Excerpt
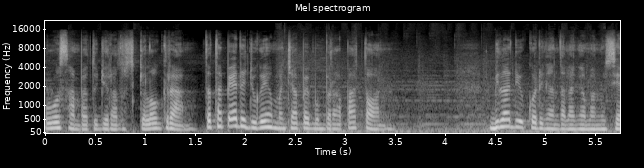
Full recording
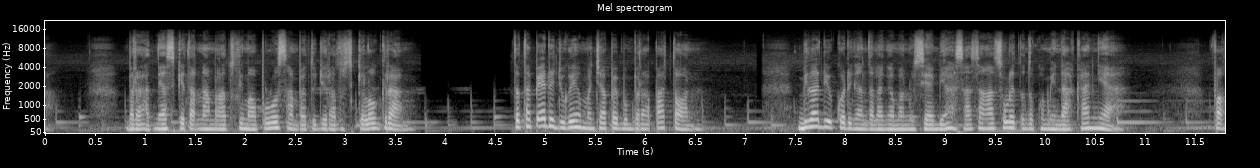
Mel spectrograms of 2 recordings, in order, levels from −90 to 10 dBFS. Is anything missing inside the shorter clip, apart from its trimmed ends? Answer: yes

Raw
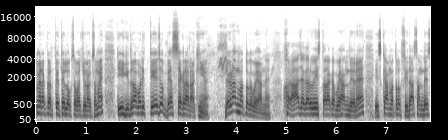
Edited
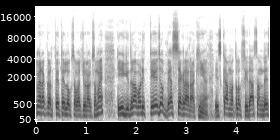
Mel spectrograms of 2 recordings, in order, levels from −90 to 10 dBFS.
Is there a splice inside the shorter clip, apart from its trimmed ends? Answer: yes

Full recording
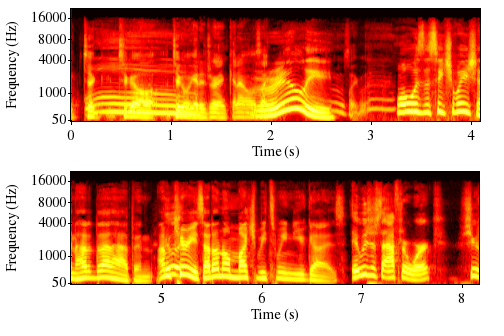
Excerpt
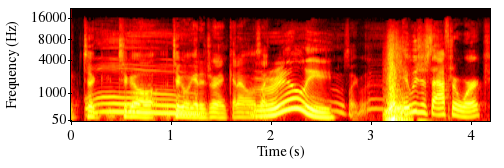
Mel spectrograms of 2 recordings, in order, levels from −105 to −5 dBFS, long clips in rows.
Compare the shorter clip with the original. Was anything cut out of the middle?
yes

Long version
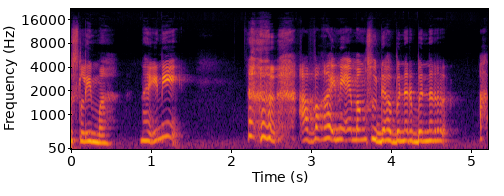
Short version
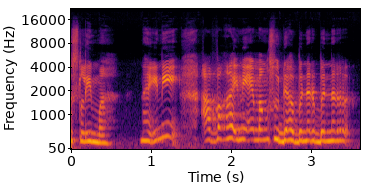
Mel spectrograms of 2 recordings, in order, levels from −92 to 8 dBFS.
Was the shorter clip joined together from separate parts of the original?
yes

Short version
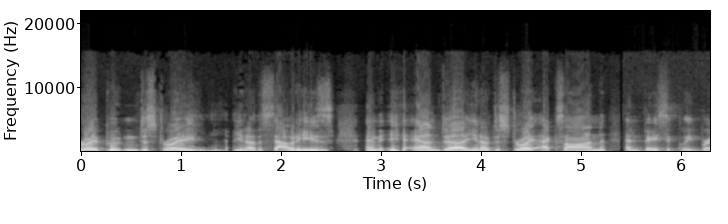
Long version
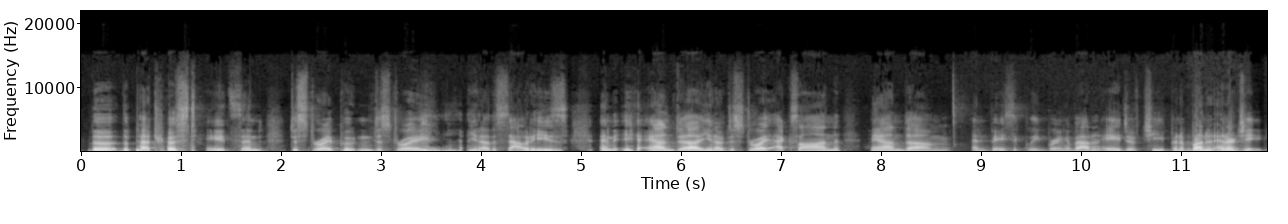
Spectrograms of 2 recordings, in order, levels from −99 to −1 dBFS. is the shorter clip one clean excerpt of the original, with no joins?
no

